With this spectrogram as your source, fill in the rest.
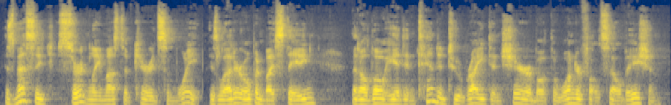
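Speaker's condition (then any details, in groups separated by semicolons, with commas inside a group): No condition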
